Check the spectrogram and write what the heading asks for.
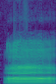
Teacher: hak kecil itu dilafalkan dari wastul halqi wastul halqi itu apa Bang wastul halqi itu artinya adalah tengah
